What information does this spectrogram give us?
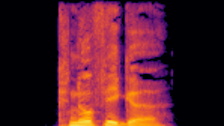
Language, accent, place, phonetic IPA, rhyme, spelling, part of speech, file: German, Germany, Berlin, [ˈknʊfɪɡə], -ʊfɪɡə, knuffige, adjective, De-knuffige.ogg
- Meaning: inflection of knuffig: 1. strong/mixed nominative/accusative feminine singular 2. strong nominative/accusative plural 3. weak nominative all-gender singular 4. weak accusative feminine/neuter singular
